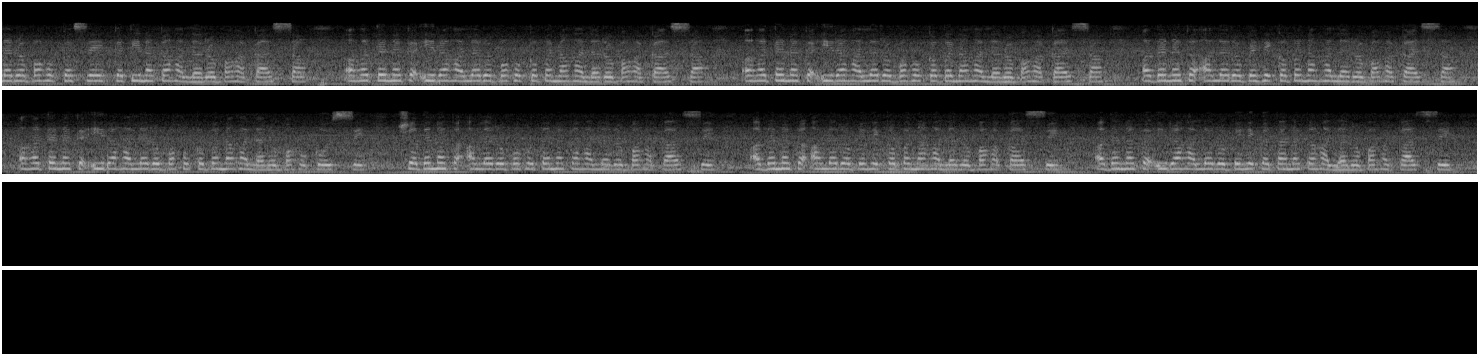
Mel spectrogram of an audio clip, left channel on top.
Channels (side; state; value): right; silent; digital silence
